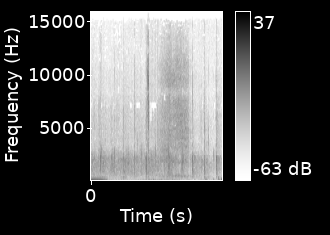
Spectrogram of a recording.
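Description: An audience breaks into sustained applause, a dense, steady wash of many hands clapping at moderate loudness for a few seconds, with a brief low voice at the very start.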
